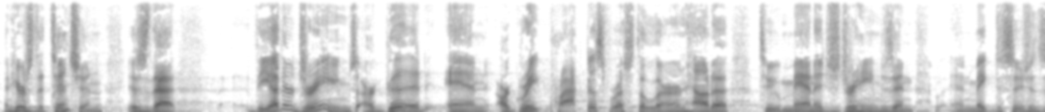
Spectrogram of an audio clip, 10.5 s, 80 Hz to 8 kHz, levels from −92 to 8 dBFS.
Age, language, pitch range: 50-69, English, 125-160 Hz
